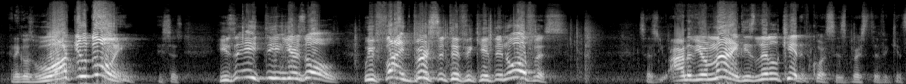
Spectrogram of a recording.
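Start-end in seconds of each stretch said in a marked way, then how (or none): 0.4-5.7 high, loud, slow demanding shout; angry shout. Acted. Soldier and Berish shouting. 6.6-8.0 high, loud, outraged protest; indignant shout. Acted. Commissar protests.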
